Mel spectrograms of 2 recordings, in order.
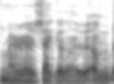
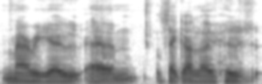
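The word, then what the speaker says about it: Mário Zagallo: Mario, I think he's actually pronounced Mario Zagallo. I think it's Mario Zagallo.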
